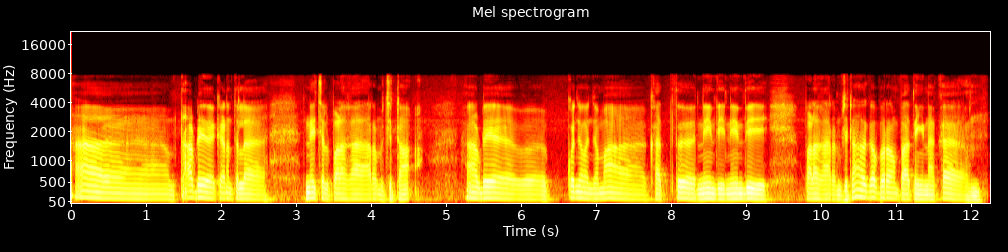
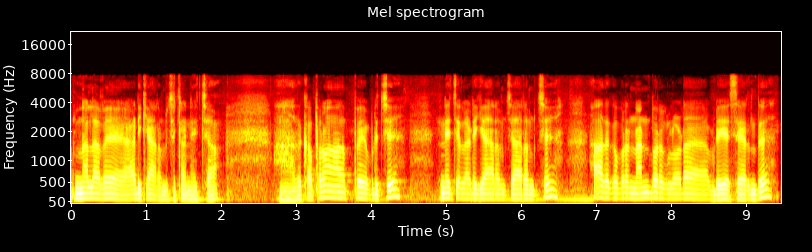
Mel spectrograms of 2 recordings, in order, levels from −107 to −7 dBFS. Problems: background sounds at intervals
